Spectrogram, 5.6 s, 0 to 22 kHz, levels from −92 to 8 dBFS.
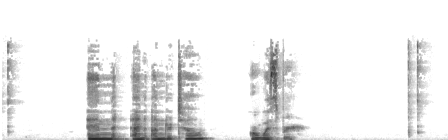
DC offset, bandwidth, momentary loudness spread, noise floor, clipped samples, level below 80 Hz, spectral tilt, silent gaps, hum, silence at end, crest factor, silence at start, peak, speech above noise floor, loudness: under 0.1%; 16 kHz; 23 LU; -80 dBFS; under 0.1%; -60 dBFS; -4.5 dB/octave; none; none; 0.35 s; 18 dB; 1.1 s; -4 dBFS; 60 dB; -19 LUFS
